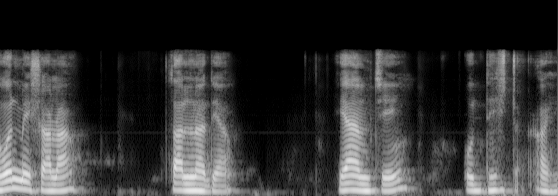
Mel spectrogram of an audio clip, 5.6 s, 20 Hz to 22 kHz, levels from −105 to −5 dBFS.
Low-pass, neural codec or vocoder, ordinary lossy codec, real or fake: none; codec, 16 kHz, 4 kbps, X-Codec, HuBERT features, trained on LibriSpeech; none; fake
